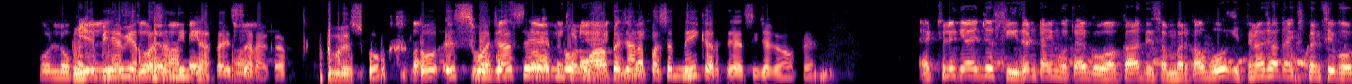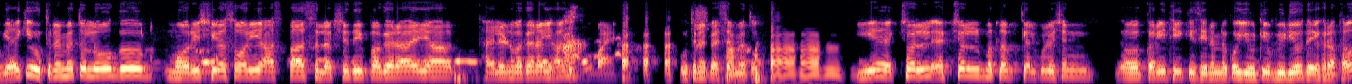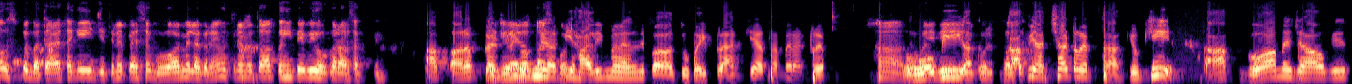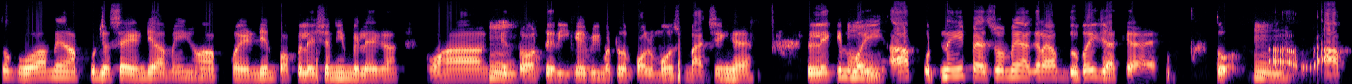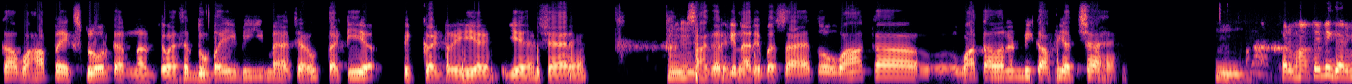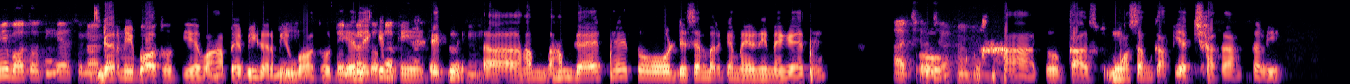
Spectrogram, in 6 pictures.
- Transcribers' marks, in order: static; in English: "लोकल्स"; in English: "बिहेवियर"; in English: "लोकल्स"; other background noise; in English: "टूरिस्ट"; in English: "एक्चुअली"; in English: "सीज़न टाइम"; laugh; laughing while speaking: "हाँ, हाँ, हाँ"; in English: "एक्सपेंसिव"; in English: "कंट्रीज़"; in English: "प्लान"; in English: "एक्चुअल एक्चुअल"; in English: "कैलकुलेशन"; in English: "ट्रिप"; in English: "ट्रिप"; in English: "इफ़ यू हैव अ पासपोर्ट"; in English: "पॉपुलेशन"; horn; in English: "ऑलमोस्ट मैचिंग"; in English: "एक्सप्लोर"; in English: "कल्टर एरिया"; distorted speech; background speech; tapping
- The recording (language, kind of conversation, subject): Hindi, unstructured, गर्मी की छुट्टियाँ बिताने के लिए आप पहाड़ों को पसंद करते हैं या समुद्र तट को?
- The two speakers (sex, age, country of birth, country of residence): male, 35-39, India, India; male, 40-44, India, India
